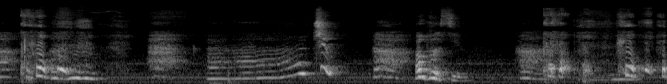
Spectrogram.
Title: Giggling at sneeze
